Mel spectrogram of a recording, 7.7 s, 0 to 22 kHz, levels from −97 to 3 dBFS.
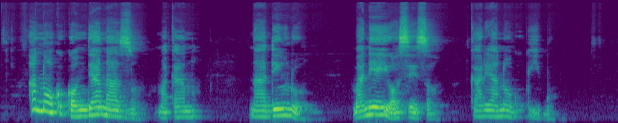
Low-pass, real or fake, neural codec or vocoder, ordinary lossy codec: none; real; none; none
